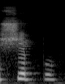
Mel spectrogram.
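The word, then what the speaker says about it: sheep: इसको शीप पढ़ना है। इसको शिप नहीं पढ़ना है। देखिए ये दो दोनों स्पेलिंग है ना? एक तो है शिप यानी कि जहाज और एक है शीप यानी कि भेड़। दोनों का उच्चारण अलग-अलग है।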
